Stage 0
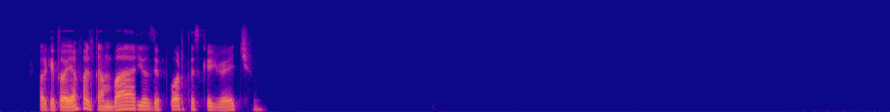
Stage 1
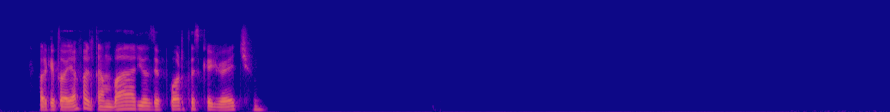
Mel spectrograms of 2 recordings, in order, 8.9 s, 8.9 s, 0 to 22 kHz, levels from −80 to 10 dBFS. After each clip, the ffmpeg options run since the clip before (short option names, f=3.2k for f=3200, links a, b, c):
-filter_complex "[0:a]acrossover=split=250|620|1900[a][b][c][d];[a]acompressor=threshold=-36dB:ratio=4[e];[b]acompressor=threshold=-25dB:ratio=4[f];[c]acompressor=threshold=-29dB:ratio=4[g];[d]acompressor=threshold=-34dB:ratio=4[h];[e][f][g][h]amix=inputs=4:normalize=0"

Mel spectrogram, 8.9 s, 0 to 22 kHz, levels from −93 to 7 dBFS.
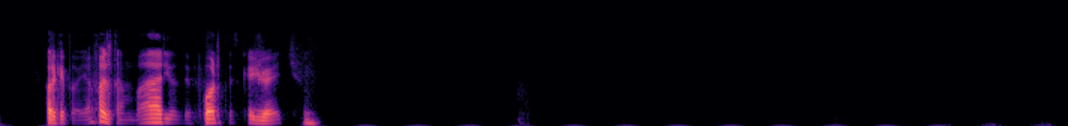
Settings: -af "aeval=exprs='val(0)*pow(10,-35*(0.5-0.5*cos(2*PI*2.3*n/s))/20)':c=same,volume=4dB"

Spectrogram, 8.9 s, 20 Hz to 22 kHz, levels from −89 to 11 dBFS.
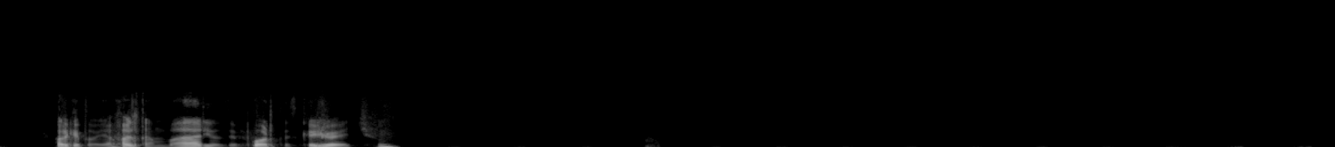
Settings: -af "alimiter=limit=-17.5dB:level=0:latency=1:release=205,volume=-2dB"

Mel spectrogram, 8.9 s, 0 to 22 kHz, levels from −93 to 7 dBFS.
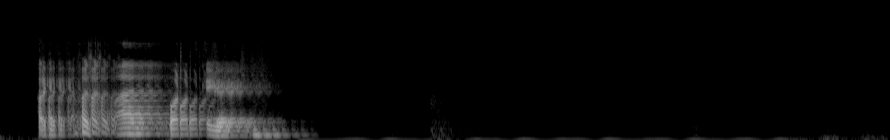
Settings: -filter_complex "[0:a]asplit=2[a][b];[b]aecho=0:1:95|190|285|380|475|570:0.596|0.286|0.137|0.0659|0.0316|0.0152[c];[a][c]amix=inputs=2:normalize=0,acrossover=split=710[d][e];[d]aeval=exprs='val(0)*(1-0.5/2+0.5/2*cos(2*PI*3.6*n/s))':c=same[f];[e]aeval=exprs='val(0)*(1-0.5/2-0.5/2*cos(2*PI*3.6*n/s))':c=same[g];[f][g]amix=inputs=2:normalize=0"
